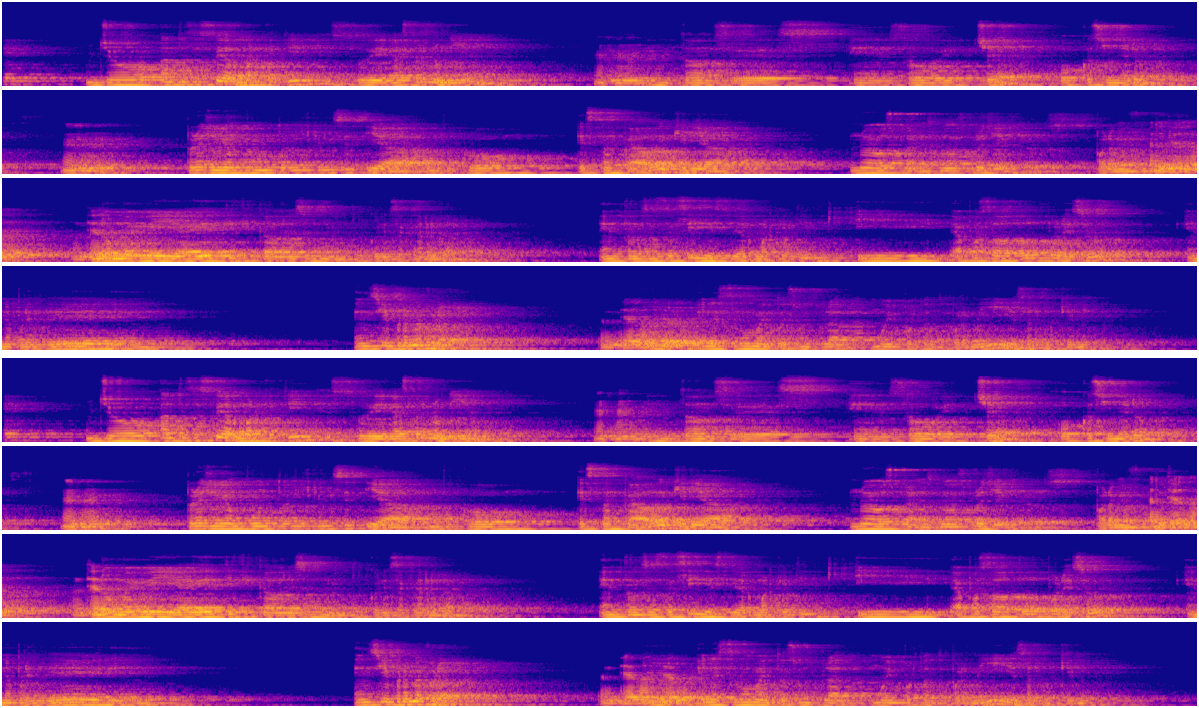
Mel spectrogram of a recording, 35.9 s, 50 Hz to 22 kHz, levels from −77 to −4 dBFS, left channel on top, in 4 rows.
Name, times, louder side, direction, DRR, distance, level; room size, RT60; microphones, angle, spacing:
voice 1, 0.6-3.7 4.8-8.7 10.3-12.8 13.3-14.5 15.3-17.8 18.6-21.4 22.4-24.1 24.3-26.2 26.8-28.1 29.5-30.3 31.7-35.0, equal, 15° right, -2 dB, 3.1 m, -21 dB
voice 2, 4.4-4.8 9.4-9.7 17.6-18.0 18.4-18.8 31.4-32.0, equal, 50° right, 2 dB, 5.8 m, -21 dB
29.0 x 22.5 x 8.8 m, 2.1 s
head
